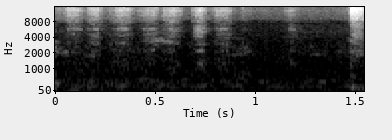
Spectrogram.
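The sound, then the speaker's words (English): Soft, repeated scratchy strokes of a pencil coloring in a drawing of a cat's body on paper, a quick rhythmic back-and-forth rasp that stays quiet, ending with a slightly louder scrape. “When there's a black or gray cat, I always color it in with pencil.”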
